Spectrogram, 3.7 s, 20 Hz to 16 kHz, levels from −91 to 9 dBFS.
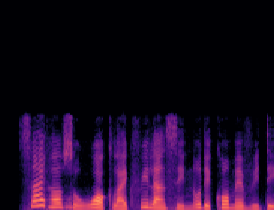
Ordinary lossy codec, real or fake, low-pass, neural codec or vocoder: AAC, 48 kbps; fake; 7.2 kHz; codec, 16 kHz, 0.9 kbps, LongCat-Audio-Codec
